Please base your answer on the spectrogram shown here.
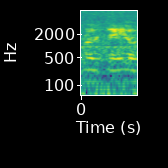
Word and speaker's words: Rodeo: Drive look down the St here right it's pronounced rodeo and not Rodeo it's not Rodeo Rodeo so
